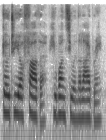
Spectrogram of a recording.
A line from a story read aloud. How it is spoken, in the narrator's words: said in a whisper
